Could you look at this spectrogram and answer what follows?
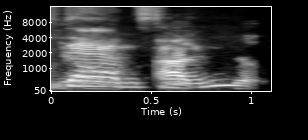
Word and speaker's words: Damson Idris: I didn't even know how to pronounce his name. It's Damson.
